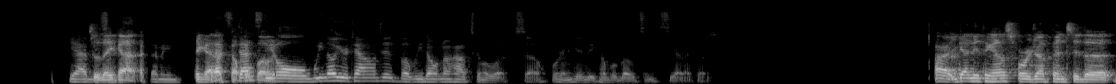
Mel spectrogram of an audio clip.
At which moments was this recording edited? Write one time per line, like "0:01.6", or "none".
none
